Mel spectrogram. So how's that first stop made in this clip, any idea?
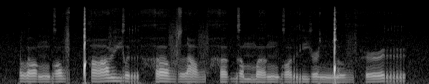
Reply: plain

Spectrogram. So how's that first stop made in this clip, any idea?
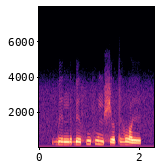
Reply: implosive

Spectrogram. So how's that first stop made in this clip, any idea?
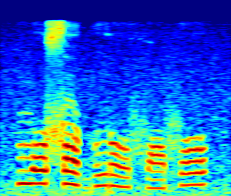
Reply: plain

